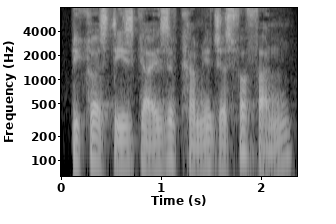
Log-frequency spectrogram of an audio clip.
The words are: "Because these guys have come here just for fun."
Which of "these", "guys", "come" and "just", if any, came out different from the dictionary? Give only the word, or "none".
none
